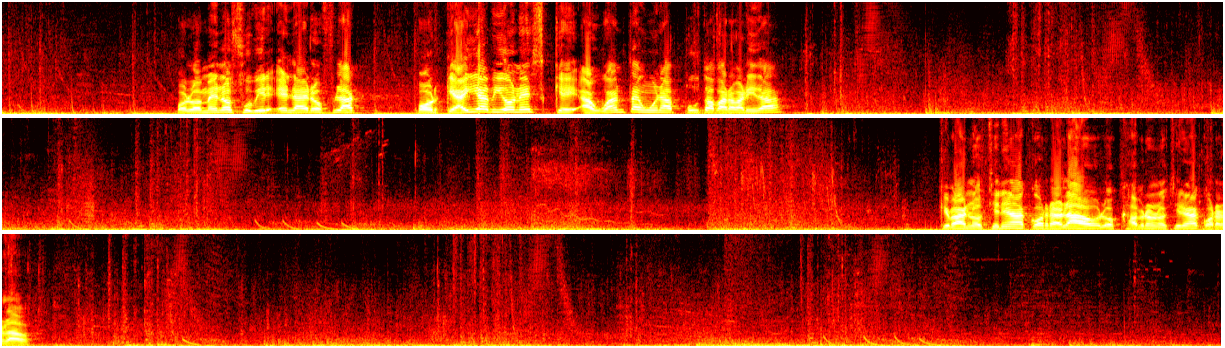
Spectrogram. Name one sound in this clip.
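Laser weapons fire and buzz in a video game.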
